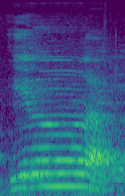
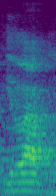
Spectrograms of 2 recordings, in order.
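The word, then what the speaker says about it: إِلَّا: yaadahu asilin to bacau asfalil tiga illa tolong bacanya jangan ila ya illalladina amanu illalladina amanu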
